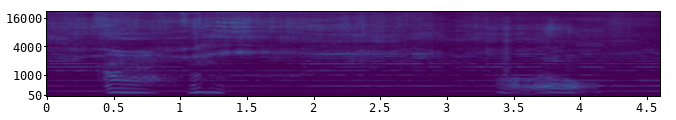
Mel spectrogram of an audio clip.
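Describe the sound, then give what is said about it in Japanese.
An electric toothbrush brushing teeth gives a constant high buzzing hum rich in overtones throughout. Muffled vocal sounds surface over it in a few short bursts. “この電動歯ブラシを考えた人、天才だよね。磨くの超楽になったし。”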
